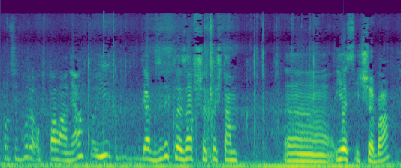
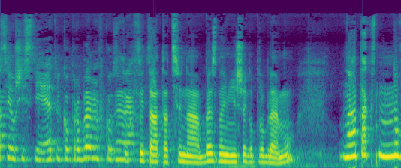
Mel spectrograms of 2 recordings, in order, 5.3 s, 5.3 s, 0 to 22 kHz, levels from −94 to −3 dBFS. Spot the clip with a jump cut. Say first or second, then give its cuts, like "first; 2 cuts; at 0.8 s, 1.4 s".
second; 1 cut; at 1.8 s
